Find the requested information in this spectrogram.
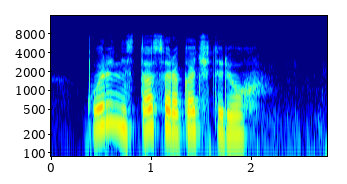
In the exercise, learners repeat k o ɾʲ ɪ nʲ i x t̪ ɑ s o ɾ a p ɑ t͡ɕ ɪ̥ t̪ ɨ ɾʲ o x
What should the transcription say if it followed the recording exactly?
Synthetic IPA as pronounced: k o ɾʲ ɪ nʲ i s t̪ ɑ s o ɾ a k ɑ t͡ɕ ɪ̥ t̪ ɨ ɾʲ o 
